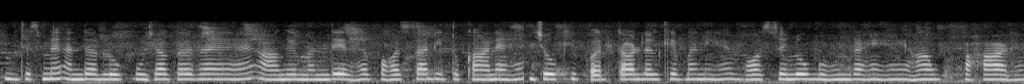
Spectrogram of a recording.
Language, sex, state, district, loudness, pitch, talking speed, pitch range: Hindi, female, Bihar, Madhepura, -16 LUFS, 235 Hz, 165 wpm, 230-240 Hz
